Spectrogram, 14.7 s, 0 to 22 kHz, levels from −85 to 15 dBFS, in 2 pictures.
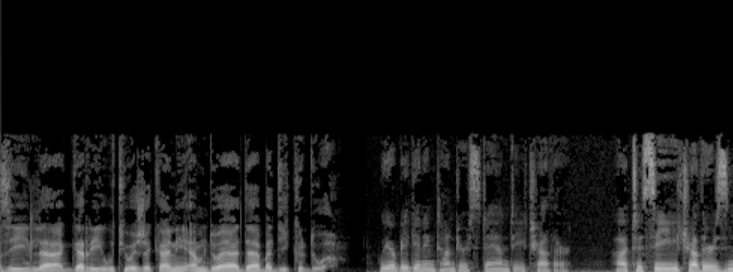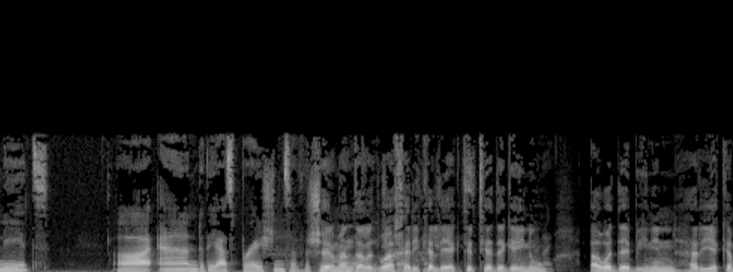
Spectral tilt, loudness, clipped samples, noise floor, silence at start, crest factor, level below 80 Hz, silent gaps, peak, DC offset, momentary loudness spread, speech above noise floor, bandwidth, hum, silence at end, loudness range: -5.5 dB/octave; -18 LUFS; under 0.1%; -45 dBFS; 0 s; 18 dB; -52 dBFS; none; 0 dBFS; under 0.1%; 11 LU; 27 dB; 11.5 kHz; none; 0 s; 6 LU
